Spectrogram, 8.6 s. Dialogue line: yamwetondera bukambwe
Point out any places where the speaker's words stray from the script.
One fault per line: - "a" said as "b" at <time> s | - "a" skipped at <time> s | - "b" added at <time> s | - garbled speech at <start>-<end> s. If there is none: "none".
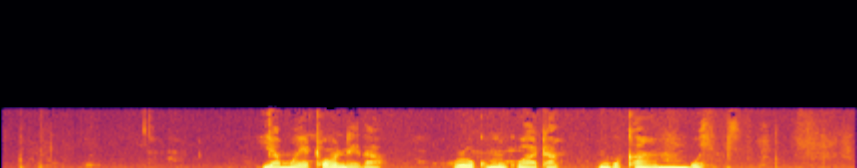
- "olw'okumukwata mu" added at 4.5 s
